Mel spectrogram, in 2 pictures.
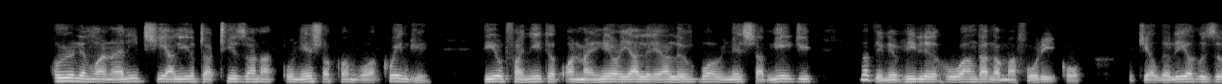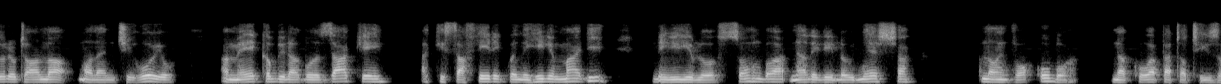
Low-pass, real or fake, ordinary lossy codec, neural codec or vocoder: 7.2 kHz; fake; Opus, 16 kbps; codec, 16 kHz, 0.5 kbps, FunCodec, trained on LibriTTS, 25 frames a second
